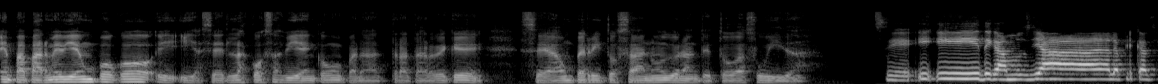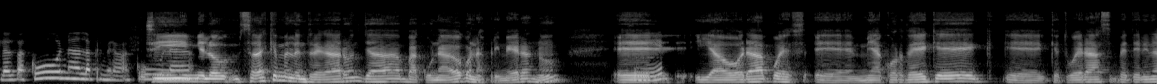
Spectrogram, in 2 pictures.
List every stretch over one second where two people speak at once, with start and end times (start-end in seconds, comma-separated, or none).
none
